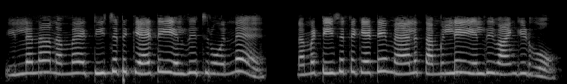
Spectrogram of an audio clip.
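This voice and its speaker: A woman's voice: very high-pitched, steady tone, fairly quick, sharp tone, faint music behind. A woman voicing a cheeky, chatty village schoolchild in a comedy cartoon, informal and childlike, with a southern Tamil Nadu accent. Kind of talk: comedy skit voice acting.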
